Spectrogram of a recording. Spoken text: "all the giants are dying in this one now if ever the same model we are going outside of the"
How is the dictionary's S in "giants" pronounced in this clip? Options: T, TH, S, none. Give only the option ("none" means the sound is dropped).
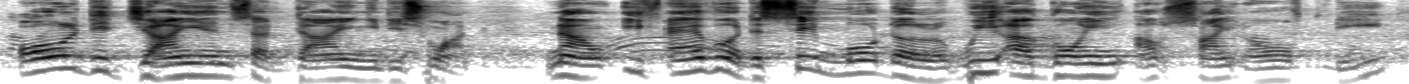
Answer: S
